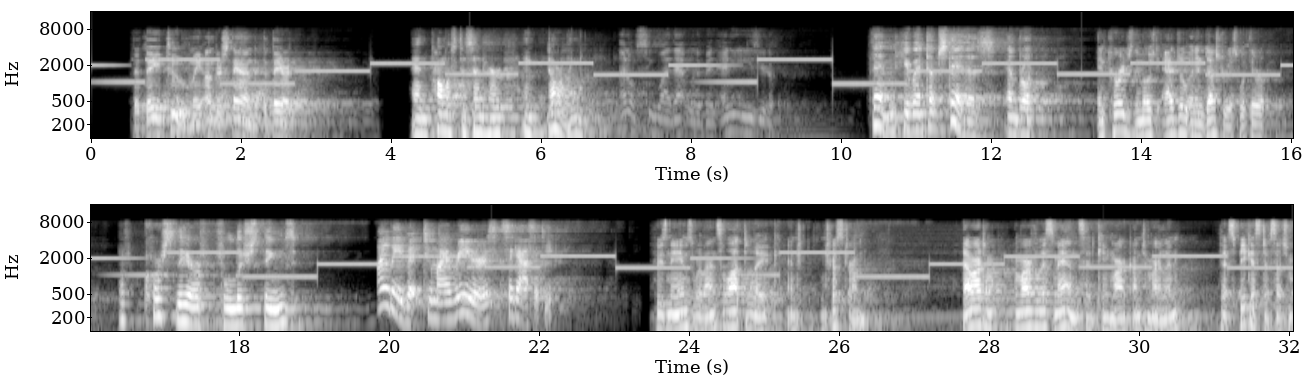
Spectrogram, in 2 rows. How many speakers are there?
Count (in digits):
8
